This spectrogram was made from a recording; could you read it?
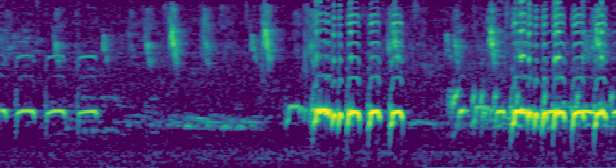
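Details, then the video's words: Local zebra dove calling as a lure to set off other birds: a few soft, spaced notes, then a loud, rapid stutter of hooked cooing notes and a second dense run at the end. "pancingan perkutut lokal"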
